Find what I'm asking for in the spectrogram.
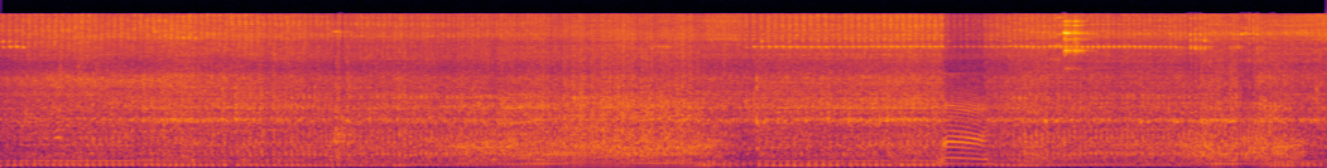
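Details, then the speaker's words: Honda Beat FI small single-cylinder scooter engine, started after teardown where the piston and bore were badly scored and the piston pin was seized, idles in a steady, even putter with no ticking or knocking; sounds smooth. "di sini saya pikir halus jadi tidak ada klinik-klitik ataupun itu ya jadi suaranya halus"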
